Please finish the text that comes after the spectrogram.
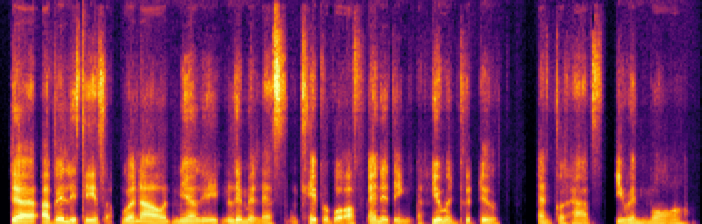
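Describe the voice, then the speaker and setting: A man with a mid-range voice reads a fan story aloud. His delivery is plain and steady, with the occasional small slip. Nothing about his voice stands out as high or low. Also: no echo, rough recording. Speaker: fanfic reader.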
